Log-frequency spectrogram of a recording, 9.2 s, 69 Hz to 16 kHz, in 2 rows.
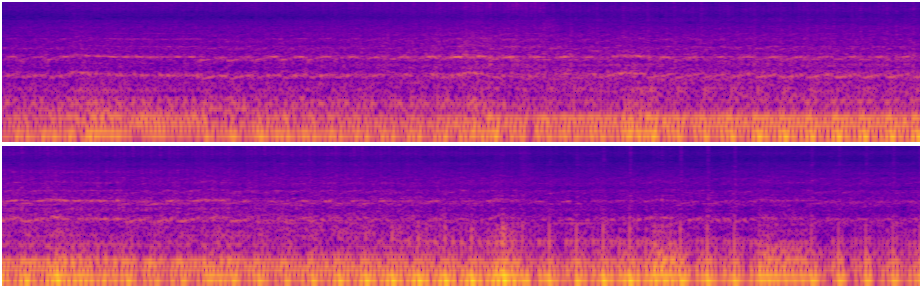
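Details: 2012 BMW K1600GT six-cylinder motorcycle idling: rough, stumbling misfire caused by water getting into the spark plug holes, with cylinders 1 and 3 waterlogged.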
